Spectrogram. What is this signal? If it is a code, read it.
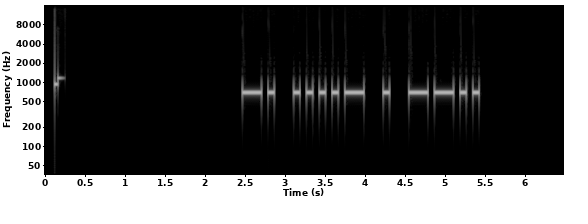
Morse code, heard as a keyed tone, about 15 wpm, 700 Hz. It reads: N4EZ
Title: USA Call Signs - 4 Characters - Repeated 3x - 15wpm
